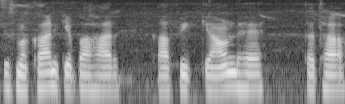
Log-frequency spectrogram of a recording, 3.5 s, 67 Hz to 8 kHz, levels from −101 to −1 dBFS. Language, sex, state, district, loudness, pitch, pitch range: Hindi, male, Haryana, Charkhi Dadri, -19 LUFS, 130 Hz, 125-135 Hz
